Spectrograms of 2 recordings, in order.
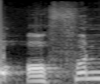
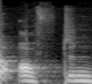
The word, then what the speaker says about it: often: अब इसको ऑफन भी बोल सकते हैं, ऑफ्टन भी बोल सकते हैं.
